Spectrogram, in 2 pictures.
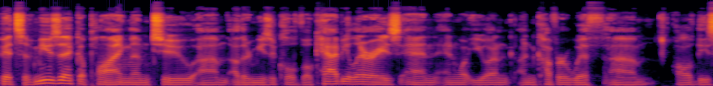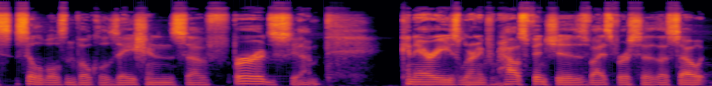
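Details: Adult male speaker; ordinary speech.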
